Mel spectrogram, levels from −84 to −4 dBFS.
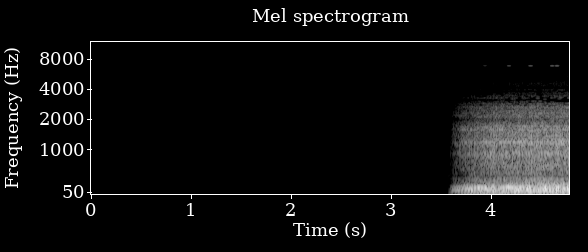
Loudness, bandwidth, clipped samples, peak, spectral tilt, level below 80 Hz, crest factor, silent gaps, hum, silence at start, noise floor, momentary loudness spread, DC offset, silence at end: -24 LUFS; 7.2 kHz; under 0.1%; -8 dBFS; -10 dB/octave; -36 dBFS; 20 dB; none; none; 3.6 s; under -90 dBFS; 10 LU; under 0.1%; 0 s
